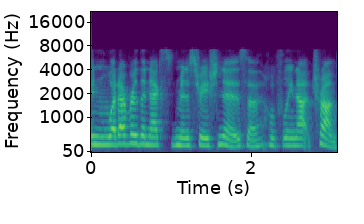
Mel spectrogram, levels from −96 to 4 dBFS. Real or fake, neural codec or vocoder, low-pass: real; none; 7.2 kHz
